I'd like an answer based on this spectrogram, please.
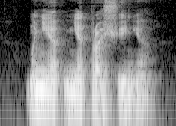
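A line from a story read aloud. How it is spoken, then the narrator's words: Hollow, muffled voice. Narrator (Russian): глухо произнес приятель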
